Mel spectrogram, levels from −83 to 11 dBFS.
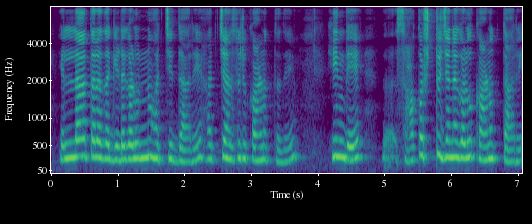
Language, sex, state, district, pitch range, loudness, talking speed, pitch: Kannada, female, Karnataka, Koppal, 245-290 Hz, -16 LUFS, 85 wpm, 270 Hz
